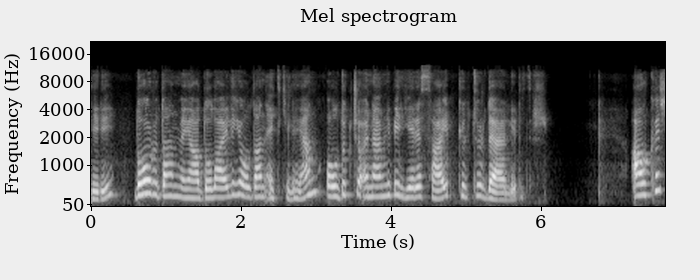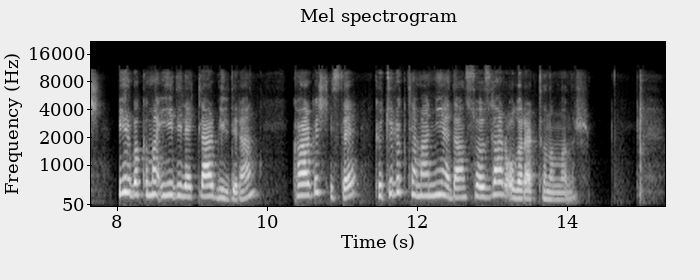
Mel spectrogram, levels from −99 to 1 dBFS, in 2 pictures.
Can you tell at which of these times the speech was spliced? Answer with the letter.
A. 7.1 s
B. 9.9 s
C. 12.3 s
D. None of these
D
